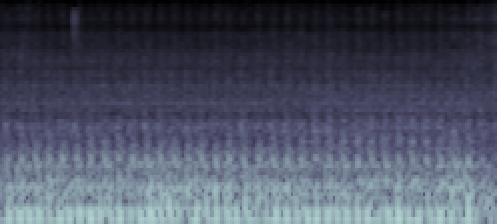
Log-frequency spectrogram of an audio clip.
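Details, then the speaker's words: Sinnis fuel-injected motorcycle warming up: quiet, even putter with steady low pulses, no knocks or rattles; normal idle. "look how smooth these bikes are. No issues at all. You can barely hear this one on, look. It actually is"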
